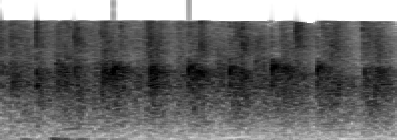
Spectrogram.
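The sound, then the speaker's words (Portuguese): An audience applauds for Professor Martinha Claretti, many hands clapping at once in a dense, even patter that holds at a fairly loud level throughout. “Por favor, professora Martinha Claretti, uma salva de palmas a ela.”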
